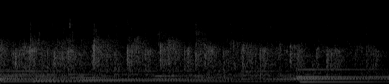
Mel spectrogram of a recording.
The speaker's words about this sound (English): Come on, somebody shout hallelujah. Come on, give him a good hand clap of praise right now.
